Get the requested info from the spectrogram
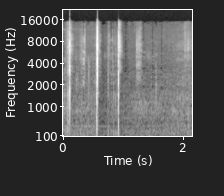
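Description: Three sharp clicks within the first second, about half a second apart, over a steady background hiss.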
